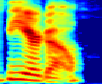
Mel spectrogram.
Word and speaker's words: Byregot: And if you want to look him up, it's Byregot. – Not Byregot? – It's actually pronounced Birgo.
